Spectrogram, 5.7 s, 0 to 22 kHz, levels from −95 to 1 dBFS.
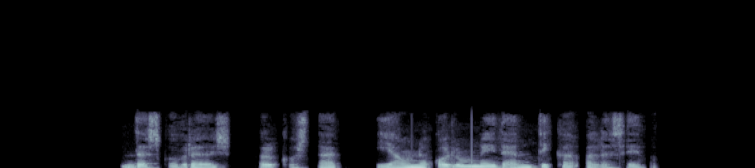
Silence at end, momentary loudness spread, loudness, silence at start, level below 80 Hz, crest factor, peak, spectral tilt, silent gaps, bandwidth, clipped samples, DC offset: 0.85 s; 11 LU; -28 LUFS; 0.9 s; -64 dBFS; 16 dB; -12 dBFS; -6.5 dB/octave; 1.73-1.91 s, 2.32-2.37 s, 2.63-2.81 s; 7.6 kHz; under 0.1%; under 0.1%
